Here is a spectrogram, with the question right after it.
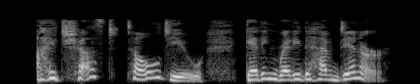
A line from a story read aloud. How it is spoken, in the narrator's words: I laughed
